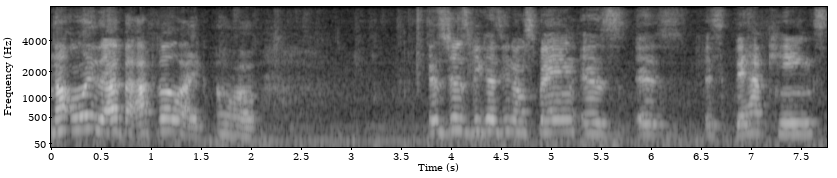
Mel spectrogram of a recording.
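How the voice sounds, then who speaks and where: A raised, projected voice speaks at a very slow pace, with long, frequent pauses and fairly even intonation. Noticeable background noise runs underneath. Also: man, high pitch for a man. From Mexico. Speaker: talk show host. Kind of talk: casual chat. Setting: drinking session with friends.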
